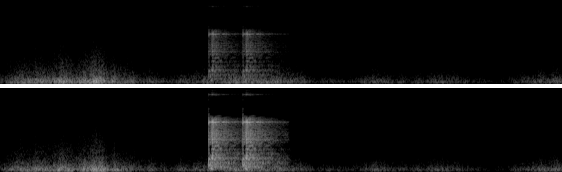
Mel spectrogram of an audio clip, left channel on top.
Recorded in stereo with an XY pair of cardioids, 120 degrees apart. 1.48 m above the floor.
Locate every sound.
2.1 s hammering: 70° right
